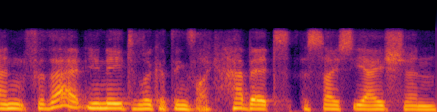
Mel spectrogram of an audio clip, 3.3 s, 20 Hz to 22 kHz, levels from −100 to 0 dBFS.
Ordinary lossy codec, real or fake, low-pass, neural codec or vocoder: Opus, 16 kbps; fake; 7.2 kHz; codec, 24 kHz, 0.9 kbps, DualCodec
